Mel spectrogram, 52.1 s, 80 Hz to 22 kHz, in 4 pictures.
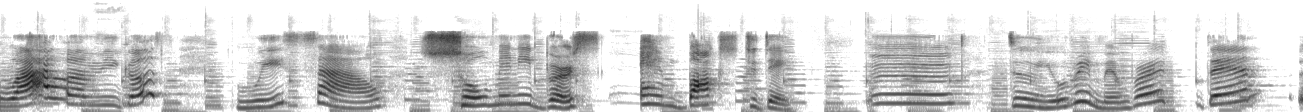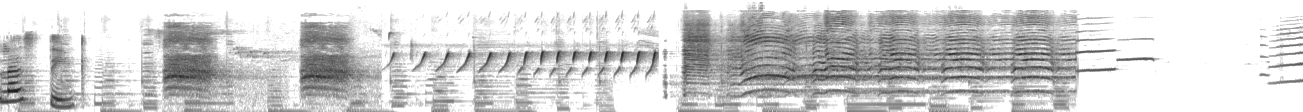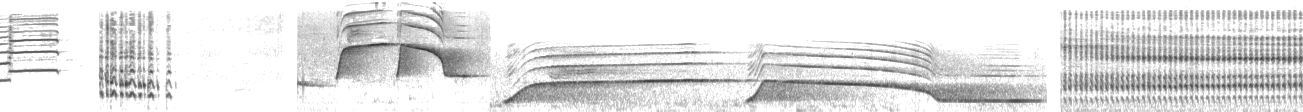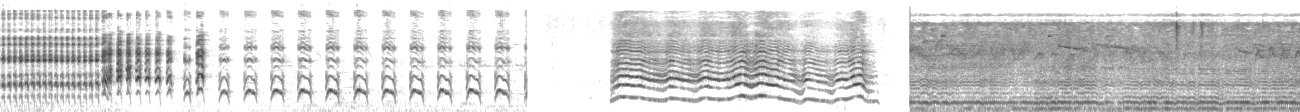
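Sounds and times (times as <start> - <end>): whistled bird-like call effects: 17.2 - 24.7, 29.0 - 34.1
low steady insect buzz: 48.2 - 52.0
mosquito high whine: 48.2 - 52.0.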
